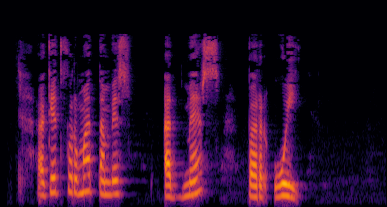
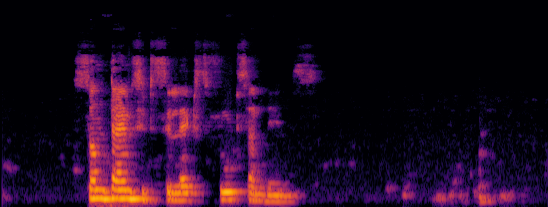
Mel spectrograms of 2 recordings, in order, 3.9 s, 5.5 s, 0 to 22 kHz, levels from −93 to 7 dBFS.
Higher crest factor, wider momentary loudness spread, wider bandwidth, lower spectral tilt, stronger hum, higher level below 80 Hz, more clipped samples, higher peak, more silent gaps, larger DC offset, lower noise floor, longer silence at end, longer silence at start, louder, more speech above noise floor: about the same, 22 dB vs 20 dB; second, 12 LU vs 25 LU; first, 11.5 kHz vs 7.4 kHz; second, -3.5 dB/octave vs -7 dB/octave; neither; second, -76 dBFS vs -58 dBFS; neither; about the same, -4 dBFS vs -2 dBFS; neither; neither; about the same, -74 dBFS vs -74 dBFS; first, 0.9 s vs 0.6 s; second, 0.4 s vs 0.8 s; second, -24 LUFS vs -18 LUFS; second, 51 dB vs 56 dB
